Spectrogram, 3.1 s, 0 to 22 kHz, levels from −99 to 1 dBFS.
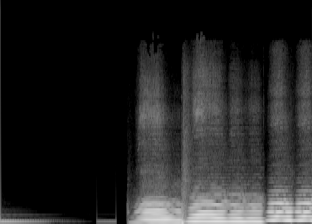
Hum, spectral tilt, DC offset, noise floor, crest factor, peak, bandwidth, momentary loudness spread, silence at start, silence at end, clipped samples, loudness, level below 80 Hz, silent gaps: none; -5.5 dB/octave; under 0.1%; -65 dBFS; 12 dB; -4 dBFS; 13 kHz; 5 LU; 0 s; 0 s; under 0.1%; -15 LUFS; -84 dBFS; 1.15-1.26 s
